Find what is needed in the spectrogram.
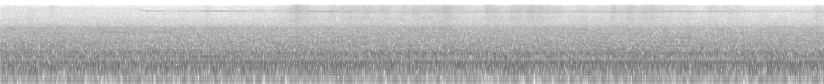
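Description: A steady low hum under an even hiss, unchanging throughout, with a faint high whine joining about a second and a half in.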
